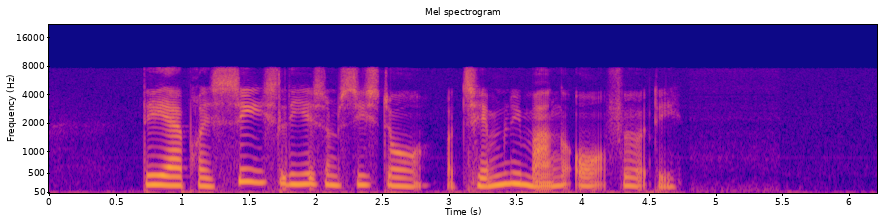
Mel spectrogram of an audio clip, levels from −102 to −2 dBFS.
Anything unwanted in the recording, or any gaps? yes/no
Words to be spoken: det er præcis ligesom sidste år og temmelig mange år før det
no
